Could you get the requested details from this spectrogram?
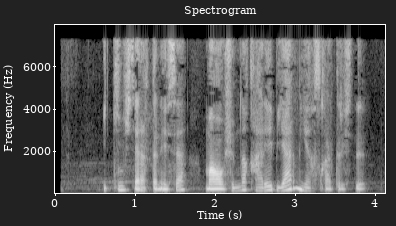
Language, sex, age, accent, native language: Uzbek, male, 18-24, Buxoro, Uzbek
